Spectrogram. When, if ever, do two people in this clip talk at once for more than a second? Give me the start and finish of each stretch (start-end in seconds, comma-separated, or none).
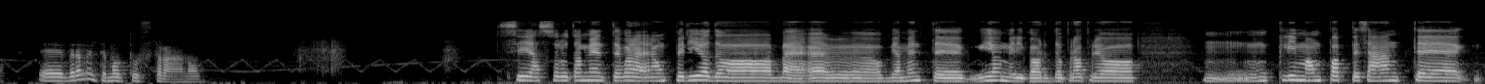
none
